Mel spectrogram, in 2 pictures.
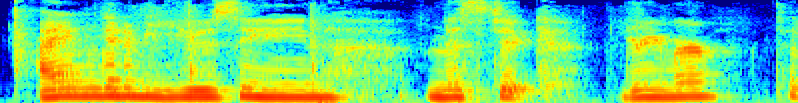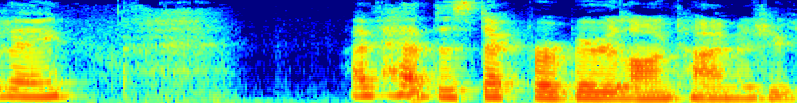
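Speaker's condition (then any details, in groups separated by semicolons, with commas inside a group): No condition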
